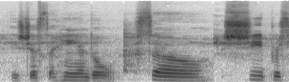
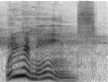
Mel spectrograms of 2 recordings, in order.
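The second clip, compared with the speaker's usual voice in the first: loud, higher "What are your names?"; imitated hostile neighbor, loud; aggressive demand; 6 semitones higher, 10 dB louder than usual. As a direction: demand it like an interrogation. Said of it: "That is also aggressive".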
